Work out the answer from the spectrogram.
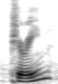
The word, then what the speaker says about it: Purim: their enemies in priem purim i think how you pronounce it is now celebrated for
